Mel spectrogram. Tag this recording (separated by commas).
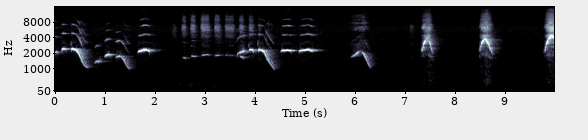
mynah bird singing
